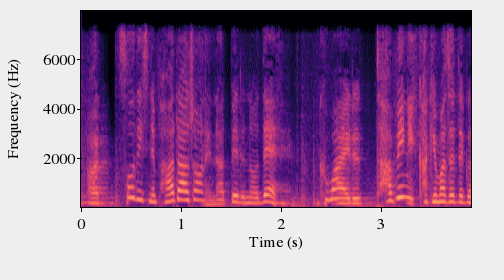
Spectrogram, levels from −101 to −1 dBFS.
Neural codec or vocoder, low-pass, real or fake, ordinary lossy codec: codec, 16 kHz, 0.5 kbps, X-Codec, WavLM features, trained on Multilingual LibriSpeech; 7.2 kHz; fake; none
